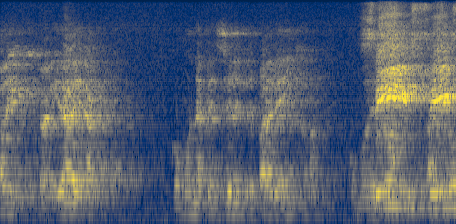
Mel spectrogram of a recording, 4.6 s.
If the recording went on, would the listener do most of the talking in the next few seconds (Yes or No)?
Yes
